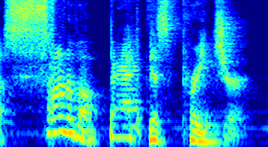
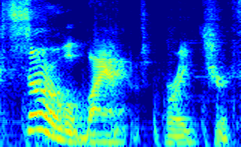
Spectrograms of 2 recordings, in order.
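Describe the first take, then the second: First: Higher, exclaimed substitute swear; mock swearing. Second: Lightly imitated Southern accent. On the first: Quoting the old friend group's favorite swear, mock exclamation. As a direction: blurt it like a sudden curse. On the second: Quoting a friend's substitute swear, imitated Southern accent. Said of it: "real strong kind of Southern accent".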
